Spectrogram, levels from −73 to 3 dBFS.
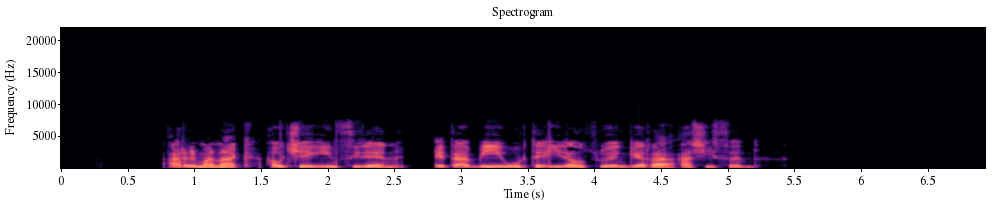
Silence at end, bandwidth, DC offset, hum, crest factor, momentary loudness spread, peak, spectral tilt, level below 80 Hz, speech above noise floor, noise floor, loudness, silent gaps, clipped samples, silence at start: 1.75 s; 7.6 kHz; under 0.1%; none; 16 dB; 9 LU; 0 dBFS; -5.5 dB/octave; -54 dBFS; over 76 dB; under -90 dBFS; -14 LUFS; 2.71-2.80 s; under 0.1%; 0.8 s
